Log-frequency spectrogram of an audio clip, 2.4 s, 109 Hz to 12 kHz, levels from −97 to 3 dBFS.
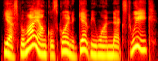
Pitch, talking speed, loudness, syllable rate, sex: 220 Hz, 300 wpm, -19 LUFS, 6.2 syllables/s, female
